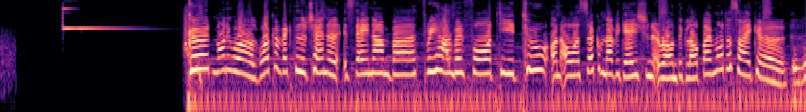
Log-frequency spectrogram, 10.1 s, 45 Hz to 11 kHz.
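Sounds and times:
bright ding chime: 0.8s - 2.1s.

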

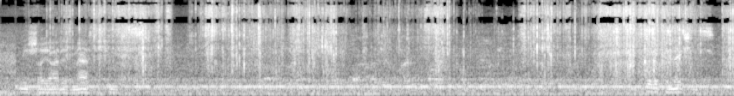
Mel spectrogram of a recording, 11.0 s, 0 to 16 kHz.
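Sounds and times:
foil and paper wrapping crinkling: 0.6s - 11.0s.

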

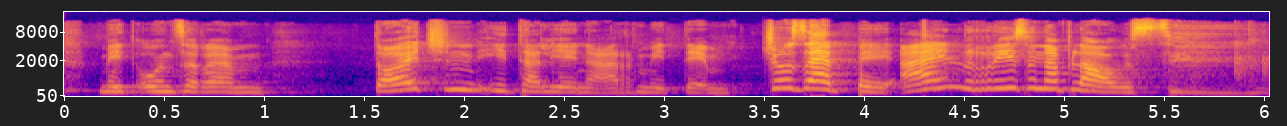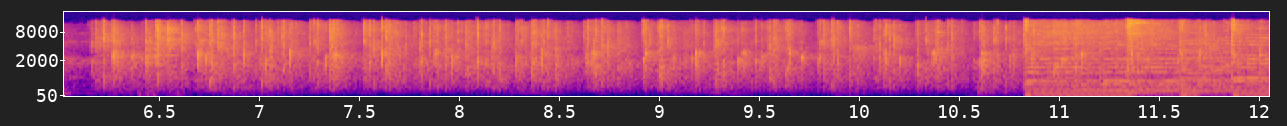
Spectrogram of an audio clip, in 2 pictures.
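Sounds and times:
audience clapping: 5.6s - 12.0s
music with strong bass: 10.8s - 12.0s.

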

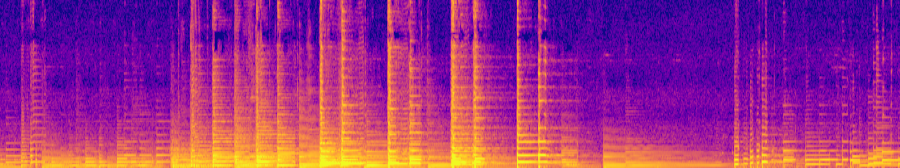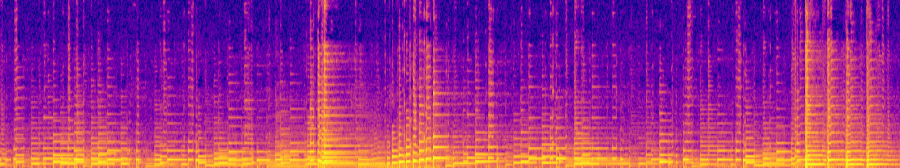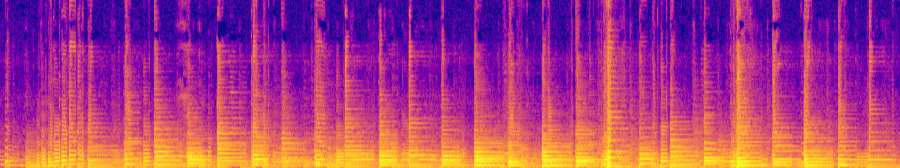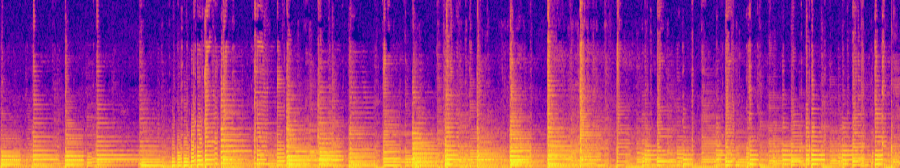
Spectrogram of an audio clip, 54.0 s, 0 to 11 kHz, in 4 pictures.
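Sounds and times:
fingerstyle classical guitar: 0.0s - 54.0s.

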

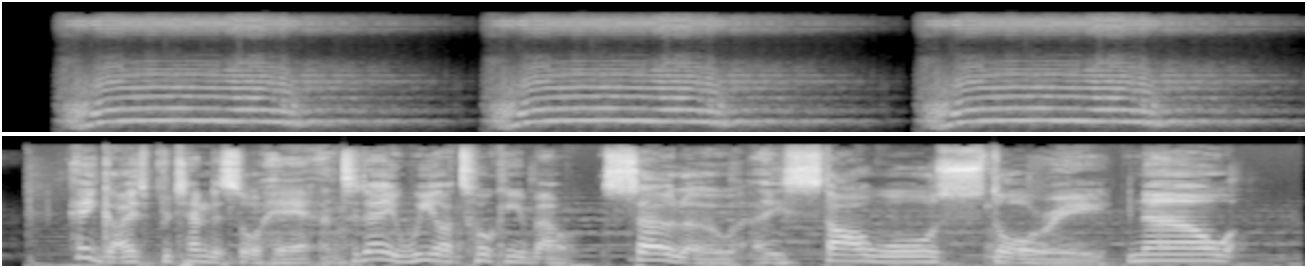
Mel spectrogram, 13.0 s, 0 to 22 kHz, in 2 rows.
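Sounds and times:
howl-like animal call: 0.3s - 6.6s.

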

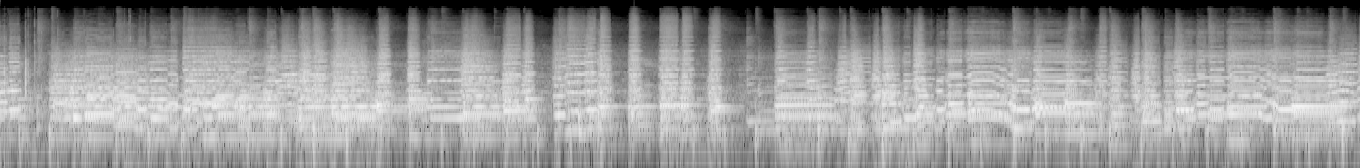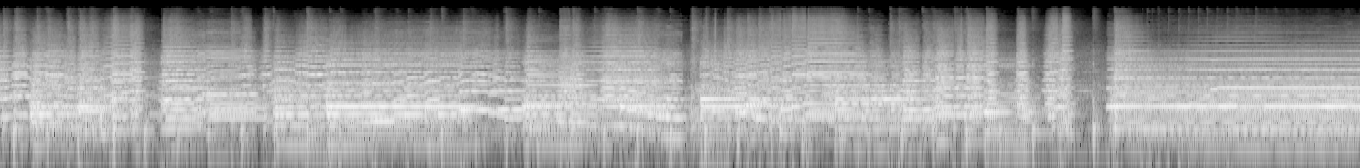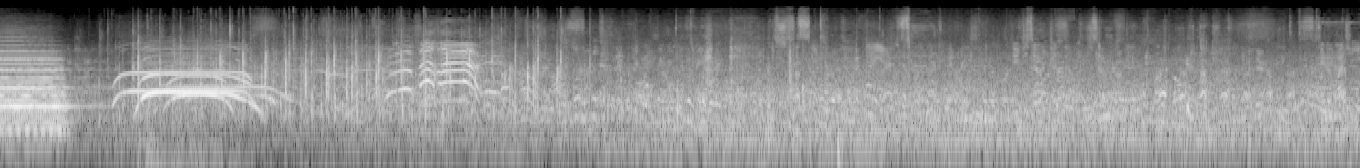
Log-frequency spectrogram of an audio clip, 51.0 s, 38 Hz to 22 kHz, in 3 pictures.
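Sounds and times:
jazz band playing: 0.0s - 35.2s
applause: 35.3s - 41.7s.

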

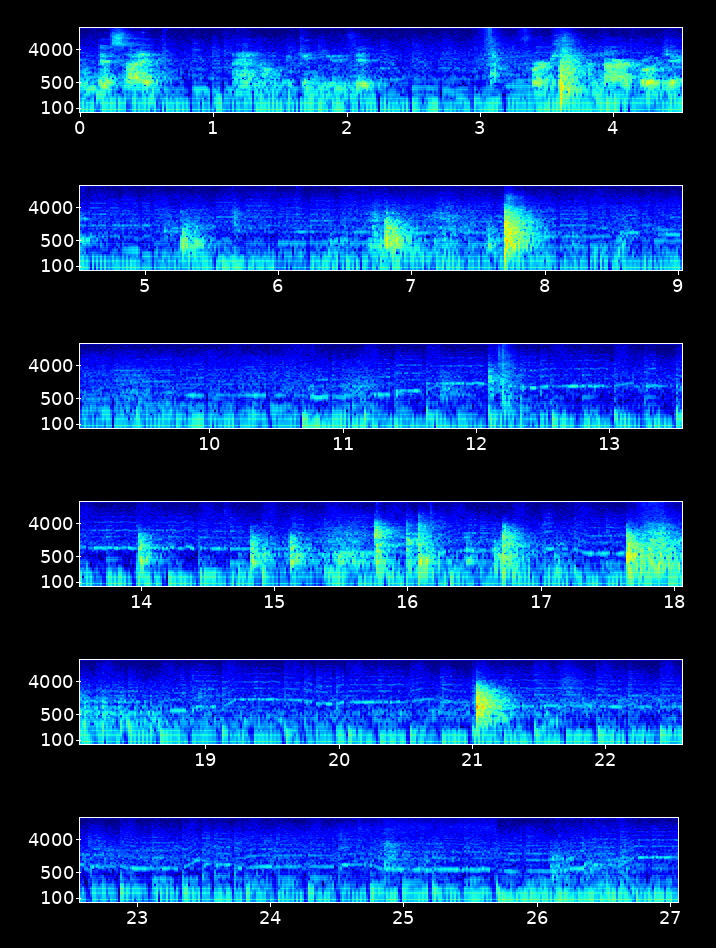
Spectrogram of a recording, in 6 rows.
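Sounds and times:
background music: 0.0s - 27.0s
wooden boards clacking on workbench: 3.1s - 3.9s, 6.4s - 8.1s, 14.0s - 20.1s, 21.0s - 21.7s.

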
